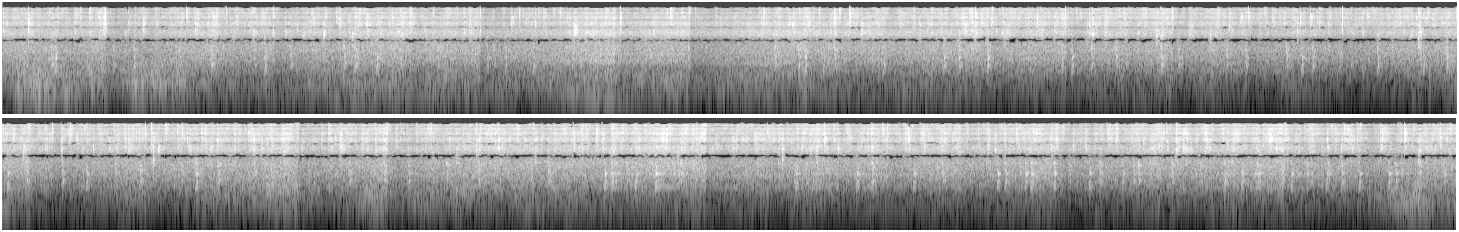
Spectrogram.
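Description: Steady rain falling in a thunderstorm: an even hiss of many drops that keeps the same level throughout.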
